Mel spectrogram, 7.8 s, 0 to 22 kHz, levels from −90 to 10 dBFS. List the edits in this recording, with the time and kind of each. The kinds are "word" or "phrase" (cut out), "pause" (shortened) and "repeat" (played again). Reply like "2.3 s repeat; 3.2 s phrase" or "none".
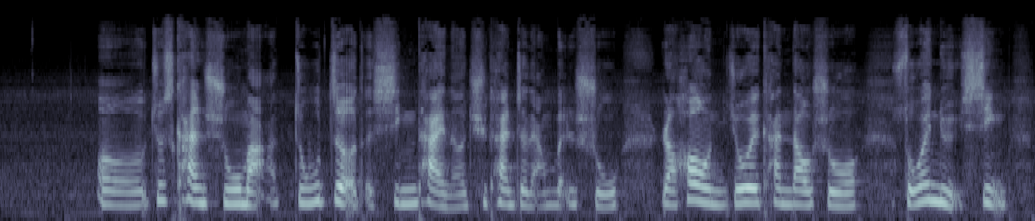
6.7 s word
